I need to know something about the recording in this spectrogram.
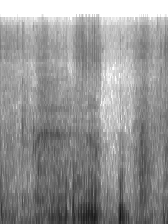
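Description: Soft movement sounds of a person shifting on an exercise mat and taking hold of a pole, with a short knock about a second and a half in.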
